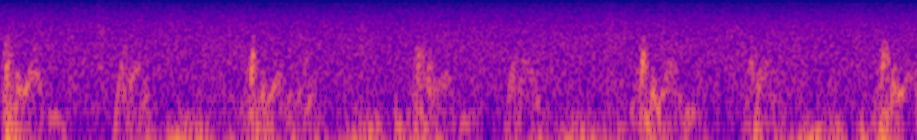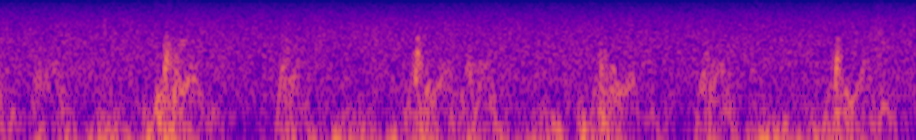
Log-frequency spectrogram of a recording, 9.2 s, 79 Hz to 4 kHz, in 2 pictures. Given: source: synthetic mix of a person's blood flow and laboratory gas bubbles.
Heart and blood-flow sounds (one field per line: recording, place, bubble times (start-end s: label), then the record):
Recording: Doppler ultrasound of blood flow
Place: precordium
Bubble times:
5.34-5.53 s: bubbles
From the record:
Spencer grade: 2 (many but less than half of the cardiac periods contain bubble signals, singularly or in groups)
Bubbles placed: anywhere in the cardiac cycle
